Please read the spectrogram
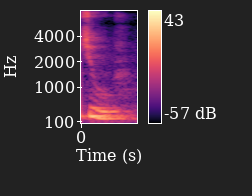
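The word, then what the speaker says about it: chew: चू में देखिए सी एच के बाद ई डब्ल्यू आया है। ठीक है? तो इसे हम उ पढ़ते हैं। ई डब्ल्यू को सी एच का च हो जाएगा और ई डब्ल्यू का हो जाएगा उ। ये हो जाएगा आपका चू।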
